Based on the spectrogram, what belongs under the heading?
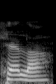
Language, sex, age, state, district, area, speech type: Bengali, female, 45-60, West Bengal, Purba Medinipur, rural, read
